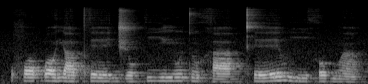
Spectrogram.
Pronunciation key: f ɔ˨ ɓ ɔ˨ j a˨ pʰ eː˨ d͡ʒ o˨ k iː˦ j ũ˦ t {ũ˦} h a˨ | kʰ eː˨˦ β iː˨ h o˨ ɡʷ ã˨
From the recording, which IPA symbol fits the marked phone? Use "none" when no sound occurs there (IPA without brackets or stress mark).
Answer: ũ˨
